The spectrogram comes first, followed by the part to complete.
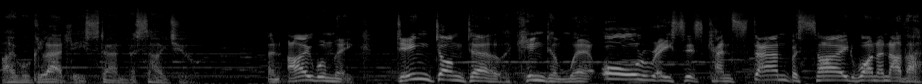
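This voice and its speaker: A put-on character voice moves at a fairly slow pace with very wide pitch swings. Clear music plays in the background. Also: man, fairly high pitch for a man. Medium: video game. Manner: formal, archaic, stately.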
